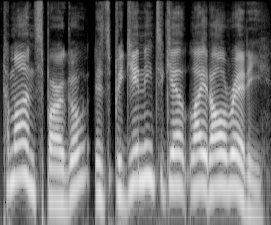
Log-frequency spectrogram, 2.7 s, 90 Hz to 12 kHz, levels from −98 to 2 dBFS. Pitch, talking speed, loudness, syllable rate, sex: 195 Hz, 200 wpm, -15 LUFS, 5.4 syllables/s, male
